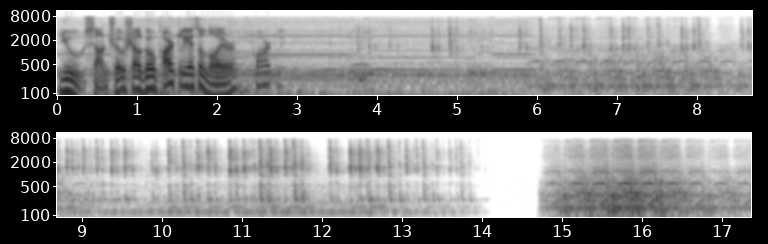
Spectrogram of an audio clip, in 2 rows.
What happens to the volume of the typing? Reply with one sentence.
The volume of the typing goes up.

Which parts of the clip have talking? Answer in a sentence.
The talking can be heard from 0.0 to 2.9 s.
